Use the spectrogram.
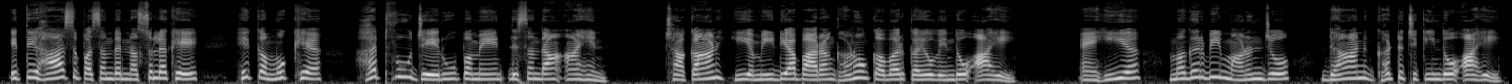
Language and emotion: Sindhi, neutral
